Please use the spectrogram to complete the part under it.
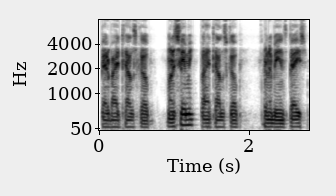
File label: babble; portal2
